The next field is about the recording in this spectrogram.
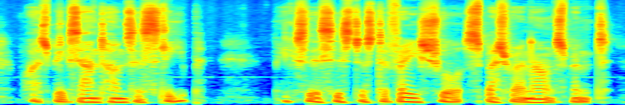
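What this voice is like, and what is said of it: Whispering. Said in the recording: “You may also be wondering why I'm whispering.”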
